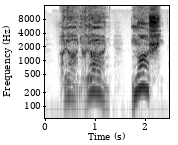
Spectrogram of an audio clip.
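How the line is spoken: Heated whisper. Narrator (Ukrainian): прошепотів хтось гаряче

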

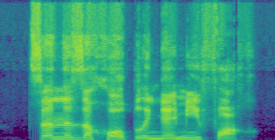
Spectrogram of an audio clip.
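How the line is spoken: Sleepy grumble. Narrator (Ukrainian): буркнув Гемуль, який сьогодні не виспався

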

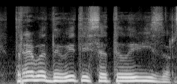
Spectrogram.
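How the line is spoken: Plain. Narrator (Ukrainian): сказав містер Вонка

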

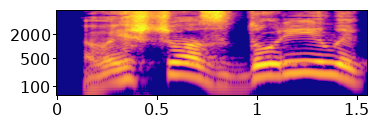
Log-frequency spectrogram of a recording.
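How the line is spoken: Shouted. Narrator (Ukrainian): крикнув її лице Стентон

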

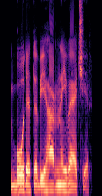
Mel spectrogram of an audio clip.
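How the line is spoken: Low voice. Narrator (Ukrainian): сказав хтось низьким голосом

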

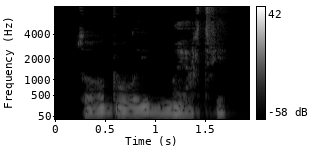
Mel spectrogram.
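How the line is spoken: Shocked whisper to himself. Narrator (Ukrainian): прошепотів сам до себе Стен, шокований

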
